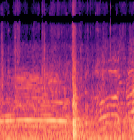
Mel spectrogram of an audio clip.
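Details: A large cow coming off a truck in Indonesia gives a sustained, level moo for over a second, then a sharp knock and a wavering, bending call with people talking nearby.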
